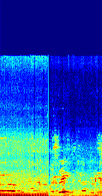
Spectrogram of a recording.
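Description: A nearby motor vehicle engine running with a steady, rapidly pulsing hum, which stops abruptly about halfway through; afterwards faint voices of a market crowd are heard.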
